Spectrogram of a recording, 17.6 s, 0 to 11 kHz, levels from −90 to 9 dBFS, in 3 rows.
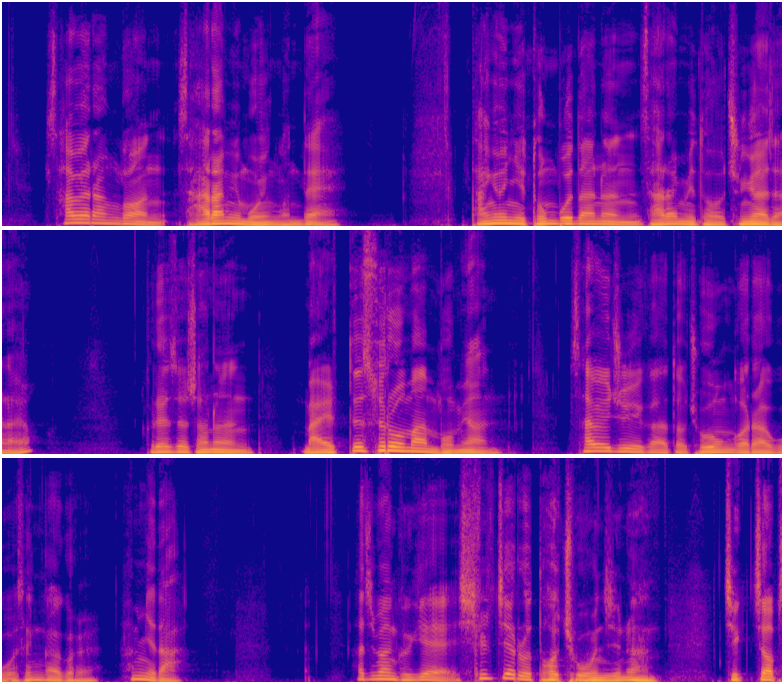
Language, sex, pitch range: Korean, male, 100-135 Hz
